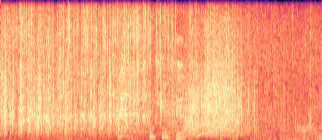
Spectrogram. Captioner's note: laughter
